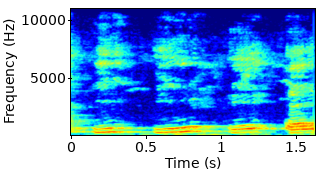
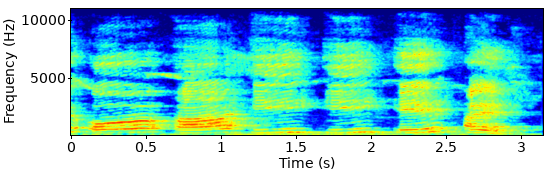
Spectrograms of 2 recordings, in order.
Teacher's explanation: ओष्ठ के आधार पर स्वरों का वर्गीकरण दो प्रकार का होता है। एक वृत्तमुखी स्वर होता है, एक आवृत्तमुखी स्वर होता है। वृत्तमुखी स्वर में ऊ, ओ, औ आता है। और आवृत्तमुखी स्वर में अ, आ, ई, ए, ऐ।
